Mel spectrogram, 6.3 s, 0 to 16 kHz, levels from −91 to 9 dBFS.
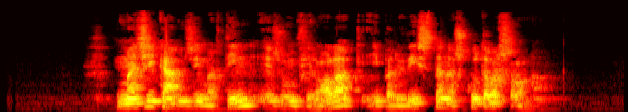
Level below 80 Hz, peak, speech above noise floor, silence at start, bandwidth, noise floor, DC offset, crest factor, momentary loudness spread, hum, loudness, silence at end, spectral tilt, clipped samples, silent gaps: -60 dBFS; 0 dBFS; 52 dB; 1.2 s; 11.5 kHz; -73 dBFS; under 0.1%; 22 dB; 11 LU; none; -21 LUFS; 0.85 s; -5 dB/octave; under 0.1%; none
